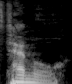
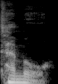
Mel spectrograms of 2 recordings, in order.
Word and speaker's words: Temu: it but they basically say that the it's TAMU in the in the the commercial I'm still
